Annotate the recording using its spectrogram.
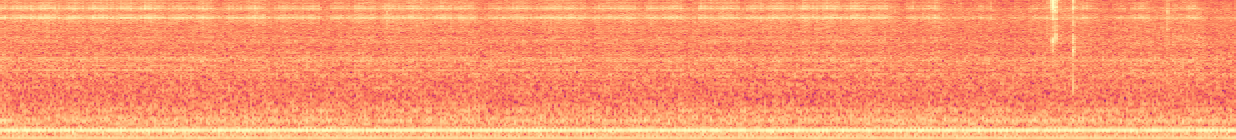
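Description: A steady low background hum with one held tone, unchanging throughout.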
